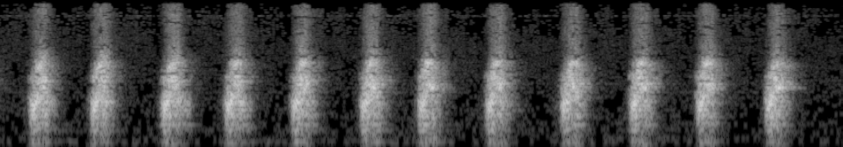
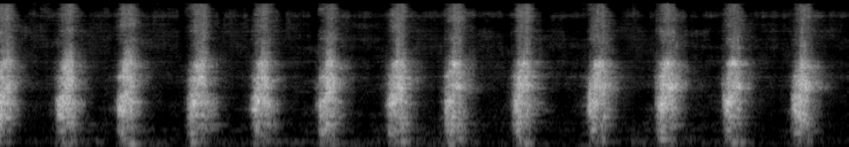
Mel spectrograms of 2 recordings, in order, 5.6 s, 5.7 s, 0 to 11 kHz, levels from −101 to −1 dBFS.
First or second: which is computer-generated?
second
